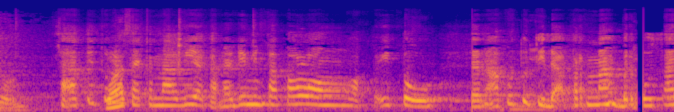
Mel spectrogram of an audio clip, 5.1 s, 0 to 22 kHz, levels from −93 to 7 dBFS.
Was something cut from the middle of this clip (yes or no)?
yes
